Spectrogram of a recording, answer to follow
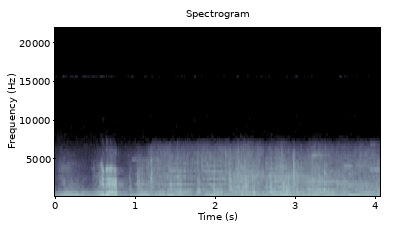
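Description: Orchestral film score, cut through about half a second in by a short, loud, wavering cry that rises sharply in pitch, followed by a busy stretch of clattering sound under the music.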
